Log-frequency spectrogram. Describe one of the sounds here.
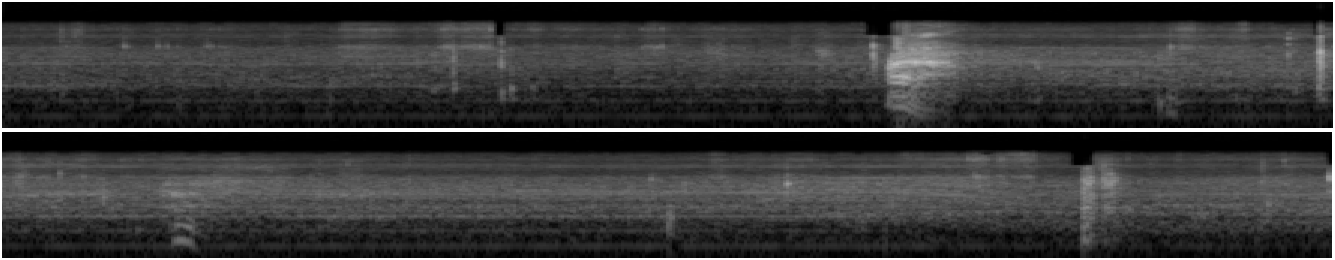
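Footsteps scuff on a concrete floor.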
